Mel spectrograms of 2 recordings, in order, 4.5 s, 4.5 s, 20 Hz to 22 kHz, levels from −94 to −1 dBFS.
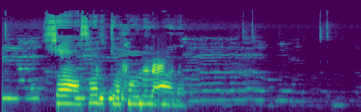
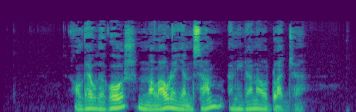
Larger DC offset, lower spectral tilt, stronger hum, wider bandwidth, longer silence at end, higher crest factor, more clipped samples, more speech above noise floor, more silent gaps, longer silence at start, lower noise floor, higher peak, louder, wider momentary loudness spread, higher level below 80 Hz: neither; second, -2 dB/octave vs -3.5 dB/octave; neither; first, 15 kHz vs 11.5 kHz; first, 2.25 s vs 0.65 s; second, 16 dB vs 24 dB; neither; second, 41 dB vs 51 dB; neither; second, 0.05 s vs 0.85 s; second, -55 dBFS vs -74 dBFS; about the same, 0 dBFS vs 0 dBFS; first, -14 LUFS vs -21 LUFS; about the same, 17 LU vs 16 LU; second, -66 dBFS vs -46 dBFS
